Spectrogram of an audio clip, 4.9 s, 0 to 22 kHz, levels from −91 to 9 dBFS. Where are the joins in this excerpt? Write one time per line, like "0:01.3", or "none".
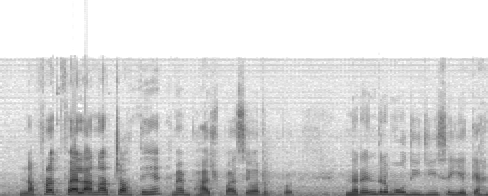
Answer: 0:01.7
